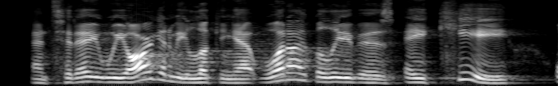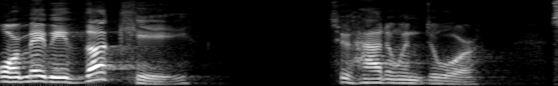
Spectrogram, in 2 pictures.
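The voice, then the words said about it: New York Queens accent. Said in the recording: “I grew up in New York City, in Queens. Some of you can hear the accent.”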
